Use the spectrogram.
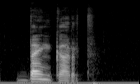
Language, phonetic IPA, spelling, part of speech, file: Polish, [ˈbɛ̃ŋkart], bękart, noun, Pl-bękart.ogg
